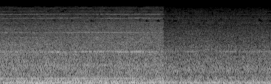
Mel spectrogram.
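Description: Jet engines roar loudly from outside as an airliner flies past.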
